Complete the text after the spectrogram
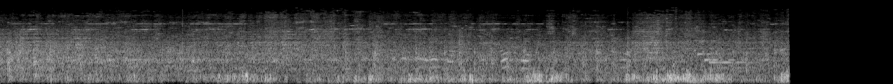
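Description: A train rumbles along the tracks.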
